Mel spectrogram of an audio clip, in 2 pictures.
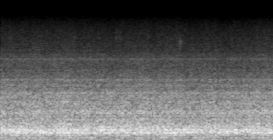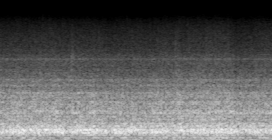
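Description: Loud, steady, train-like rumble with no water sounds, holding level throughout; a worn tub bearing growling under load.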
